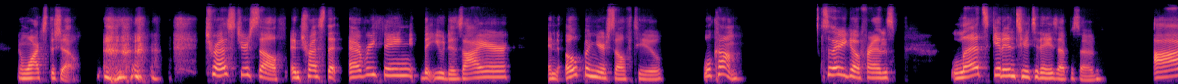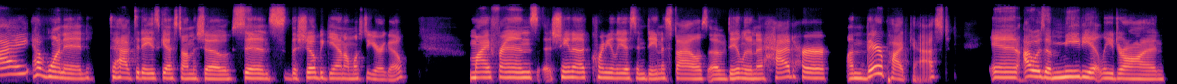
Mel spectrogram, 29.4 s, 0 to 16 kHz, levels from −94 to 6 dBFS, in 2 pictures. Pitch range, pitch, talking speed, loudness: 170-230 Hz, 195 Hz, 135 wpm, -18 LUFS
